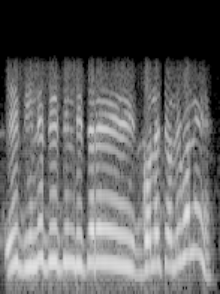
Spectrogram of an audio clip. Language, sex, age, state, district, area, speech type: Odia, female, 18-30, Odisha, Balangir, urban, conversation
